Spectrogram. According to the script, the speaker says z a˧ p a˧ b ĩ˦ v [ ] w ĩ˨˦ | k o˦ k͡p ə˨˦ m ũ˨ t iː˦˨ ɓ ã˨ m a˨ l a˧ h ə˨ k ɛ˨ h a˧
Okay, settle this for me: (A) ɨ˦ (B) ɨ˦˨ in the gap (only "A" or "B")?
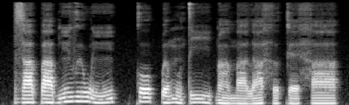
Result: A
